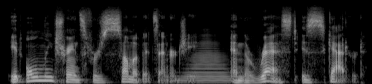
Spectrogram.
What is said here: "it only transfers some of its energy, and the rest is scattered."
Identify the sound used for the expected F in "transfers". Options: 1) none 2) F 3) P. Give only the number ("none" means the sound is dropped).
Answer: 2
